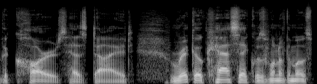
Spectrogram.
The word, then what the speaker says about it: Ocasek: Cars frontman Ric Ocasek, and yes, it is pronounced Ocasek, on the set of the music video for the band's 1984 hit Drive.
